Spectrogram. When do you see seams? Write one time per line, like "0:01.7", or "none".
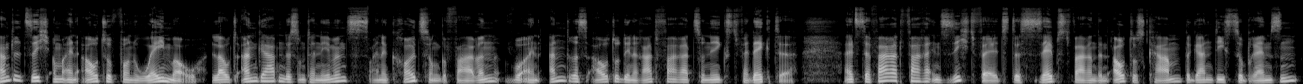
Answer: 0:03.7

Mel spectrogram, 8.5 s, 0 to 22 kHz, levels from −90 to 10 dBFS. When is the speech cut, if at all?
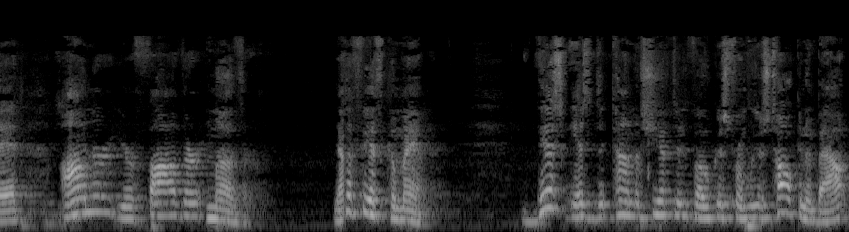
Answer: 0:02.1
0:03.4
0:05.7
0:06.4
0:07.4

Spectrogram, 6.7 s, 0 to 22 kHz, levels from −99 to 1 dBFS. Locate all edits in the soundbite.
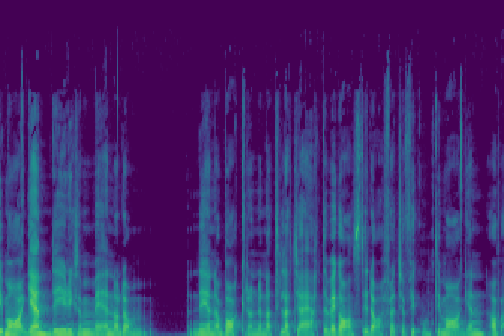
none

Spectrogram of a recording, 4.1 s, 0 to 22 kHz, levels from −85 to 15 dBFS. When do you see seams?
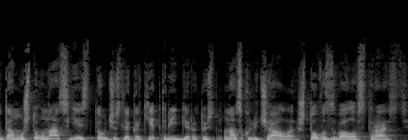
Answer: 0:01.6
0:02.2

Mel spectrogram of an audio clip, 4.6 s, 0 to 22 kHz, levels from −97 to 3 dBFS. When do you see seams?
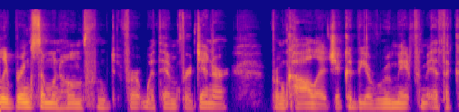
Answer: none

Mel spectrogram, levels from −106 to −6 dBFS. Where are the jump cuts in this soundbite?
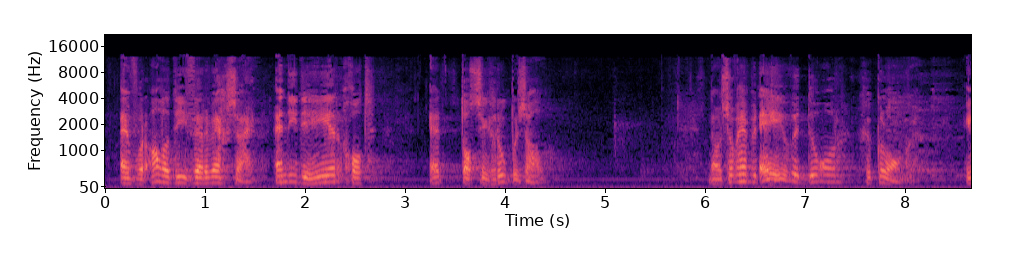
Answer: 0:01.6
0:02.4
0:06.5

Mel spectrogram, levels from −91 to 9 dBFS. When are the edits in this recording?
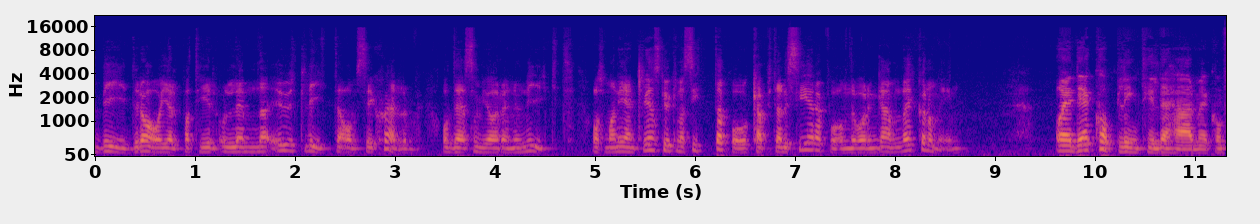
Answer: none

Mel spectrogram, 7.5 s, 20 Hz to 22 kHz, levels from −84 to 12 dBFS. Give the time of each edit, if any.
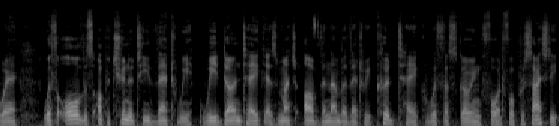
0:02.5

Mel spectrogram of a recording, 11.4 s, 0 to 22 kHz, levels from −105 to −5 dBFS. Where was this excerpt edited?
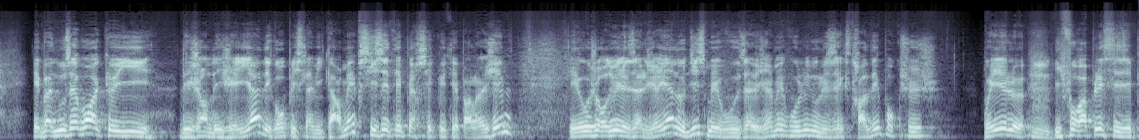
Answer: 0:03.6
0:09.0

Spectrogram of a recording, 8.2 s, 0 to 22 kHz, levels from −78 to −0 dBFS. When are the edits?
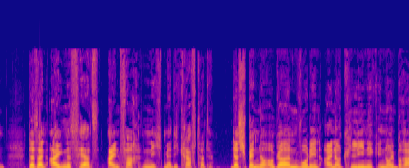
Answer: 0:04.4

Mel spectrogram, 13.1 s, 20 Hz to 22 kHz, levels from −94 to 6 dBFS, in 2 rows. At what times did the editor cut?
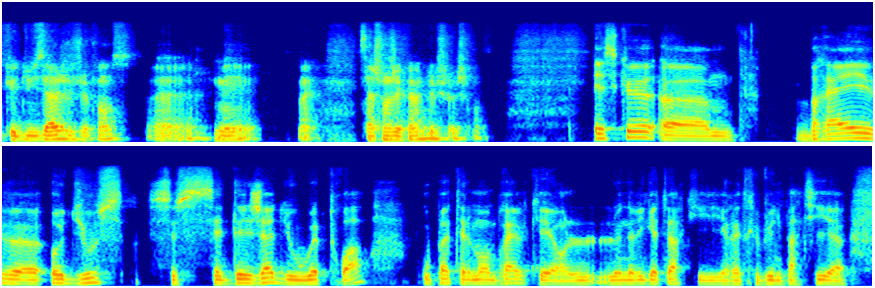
0:09.5

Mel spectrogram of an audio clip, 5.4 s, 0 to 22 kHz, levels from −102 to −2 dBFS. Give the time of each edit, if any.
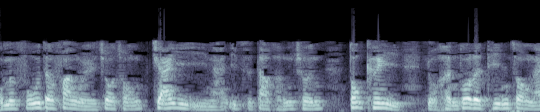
0:01.5

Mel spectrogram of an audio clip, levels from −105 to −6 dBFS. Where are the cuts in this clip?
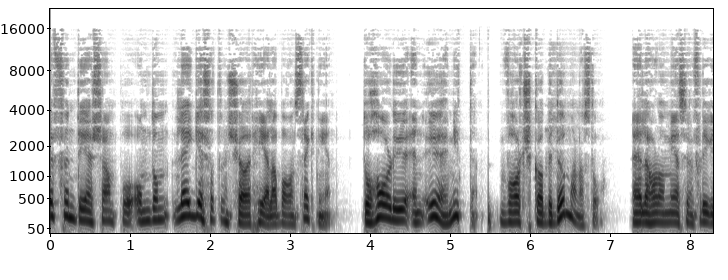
none

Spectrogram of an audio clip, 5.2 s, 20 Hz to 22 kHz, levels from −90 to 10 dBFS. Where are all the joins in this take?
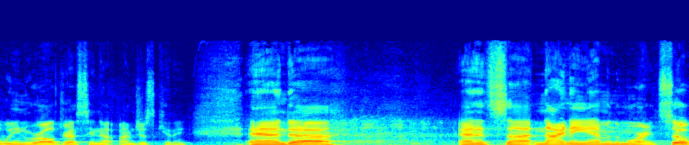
none

